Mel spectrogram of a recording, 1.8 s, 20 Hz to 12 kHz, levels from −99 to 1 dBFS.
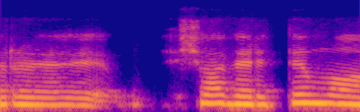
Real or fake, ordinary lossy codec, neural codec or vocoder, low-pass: real; Opus, 16 kbps; none; 7.2 kHz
